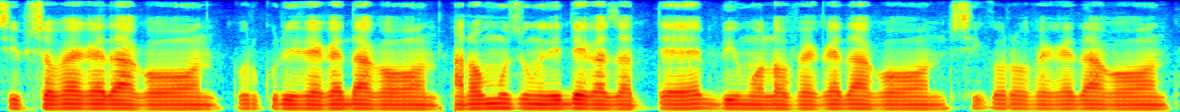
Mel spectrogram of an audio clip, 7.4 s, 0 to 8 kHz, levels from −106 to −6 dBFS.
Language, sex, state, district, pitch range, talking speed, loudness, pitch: Chakma, male, Tripura, Unakoti, 105-110 Hz, 145 wpm, -18 LUFS, 110 Hz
